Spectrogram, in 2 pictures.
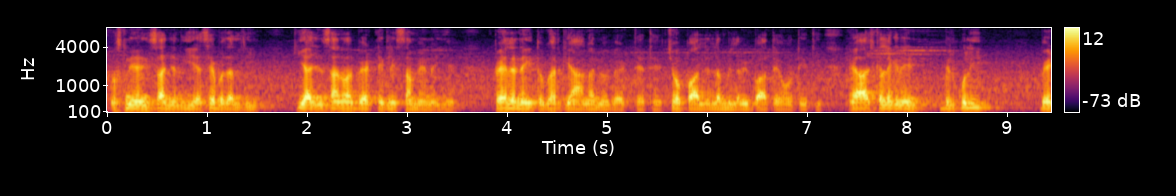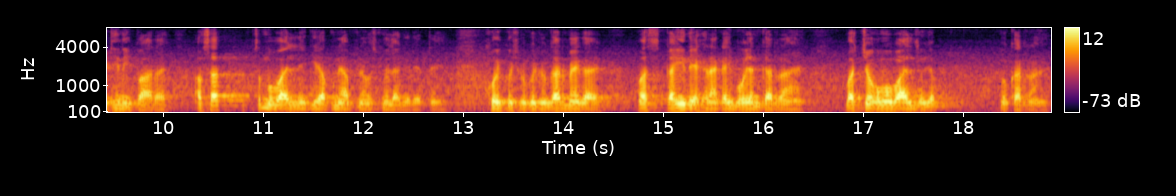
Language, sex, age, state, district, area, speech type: Hindi, male, 45-60, Madhya Pradesh, Hoshangabad, urban, spontaneous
